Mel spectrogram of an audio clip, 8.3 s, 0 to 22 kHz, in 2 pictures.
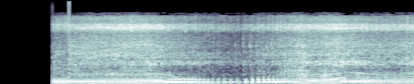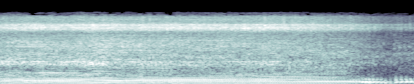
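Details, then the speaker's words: Stock Polaris Sportsman 570 on 31-inch Outlaw tires, running in deep water without snorkels: the engine labours deep under load, with revs flaring briefly without matching pull, as the CVT belt starts to slip. "You could hear the belt start to slip there for a second."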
